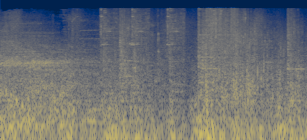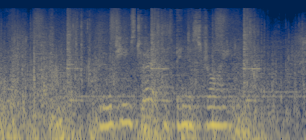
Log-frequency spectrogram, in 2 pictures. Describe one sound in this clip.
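Game characters clash with repeated hits.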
